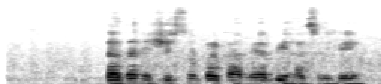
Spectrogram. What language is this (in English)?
Urdu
